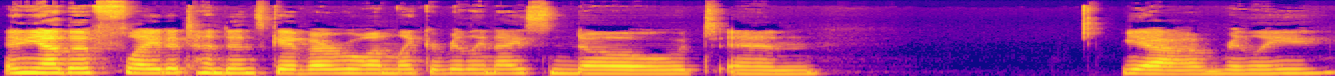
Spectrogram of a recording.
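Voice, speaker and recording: A young woman from the United States gives a casual video diary update to her viewers. She is chatty and informal, with a medium-pitched voice. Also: little pitch movement, measured pace. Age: young adult. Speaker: vlogger.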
